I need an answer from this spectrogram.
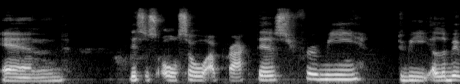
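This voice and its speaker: This woman has a medium-pitched voice with a dark, mellow tone and ordinary pitch variation. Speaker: vlogger. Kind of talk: casual vlog monologue while cooking. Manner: halting, many fillers.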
